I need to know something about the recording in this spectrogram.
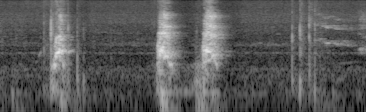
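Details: Poodles at a gathering on the night before Christmas: three sharp, loud barks, one followed about a second later by a quick pair, then faint yips and a brief high whine near the end.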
